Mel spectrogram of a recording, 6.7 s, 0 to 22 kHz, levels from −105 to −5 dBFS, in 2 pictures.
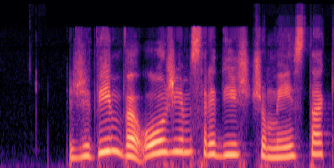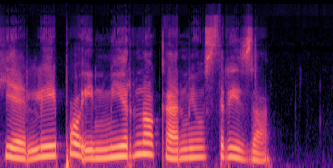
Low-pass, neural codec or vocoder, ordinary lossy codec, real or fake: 19.8 kHz; none; Opus, 16 kbps; real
